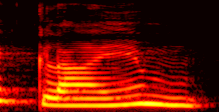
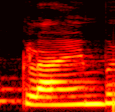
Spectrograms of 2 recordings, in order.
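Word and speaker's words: climb: तो इसको हम पढ़ेंगे क्लाइम। यहाँ पे जो फ्रेंड्स बी होती है लास्ट में, इसको हम नहीं पढ़ते हैं, यानी कि इसको साइलेंट रहती है, इसीलिए हम इसको क्लाइंब नहीं पढ़ते हैं।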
